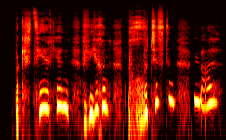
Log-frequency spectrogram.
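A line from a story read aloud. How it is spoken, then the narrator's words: Exclaimed. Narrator (German): rief Simon aus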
